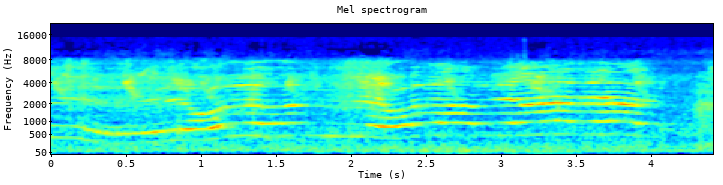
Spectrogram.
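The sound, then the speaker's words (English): A cat meows in a few long, drawn-out, wavering calls with rising and falling pitch, almost speech-like, heard fairly clearly against a quiet background. “So what do you think this cat is saying?”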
